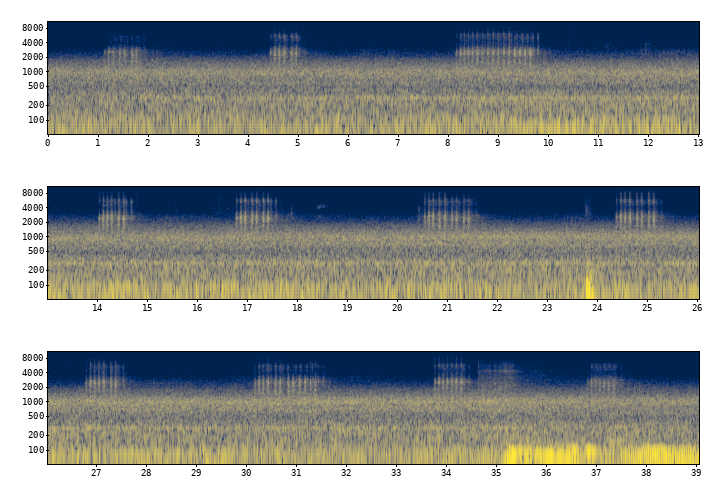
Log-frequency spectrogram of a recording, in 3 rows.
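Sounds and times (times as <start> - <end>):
thump: 23.8 - 24.0.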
